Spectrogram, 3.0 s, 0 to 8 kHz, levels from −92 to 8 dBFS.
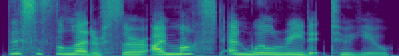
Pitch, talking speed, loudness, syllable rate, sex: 255 Hz, 260 wpm, -20 LUFS, 5.1 syllables/s, female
